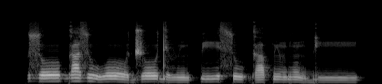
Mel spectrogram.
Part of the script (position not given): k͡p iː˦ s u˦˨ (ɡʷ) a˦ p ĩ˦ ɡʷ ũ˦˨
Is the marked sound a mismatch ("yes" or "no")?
yes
